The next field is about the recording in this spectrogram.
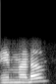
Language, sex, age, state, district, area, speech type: Telugu, female, 18-30, Andhra Pradesh, Sri Balaji, rural, conversation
